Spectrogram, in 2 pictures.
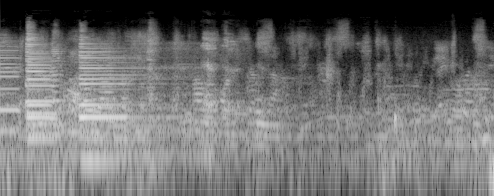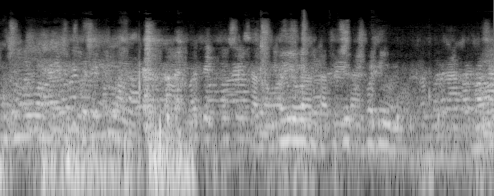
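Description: A choir of young children sings together nearby.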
